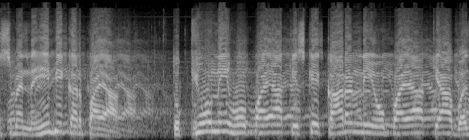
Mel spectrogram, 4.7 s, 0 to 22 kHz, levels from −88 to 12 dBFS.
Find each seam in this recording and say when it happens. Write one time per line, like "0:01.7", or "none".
none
